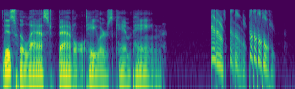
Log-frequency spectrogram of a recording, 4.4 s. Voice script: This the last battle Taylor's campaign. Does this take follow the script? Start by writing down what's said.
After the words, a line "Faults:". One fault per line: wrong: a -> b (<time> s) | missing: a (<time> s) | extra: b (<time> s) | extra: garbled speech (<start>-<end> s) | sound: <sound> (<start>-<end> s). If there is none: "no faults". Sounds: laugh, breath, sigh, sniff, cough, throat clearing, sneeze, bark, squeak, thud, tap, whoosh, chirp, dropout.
This the last battle Taylor's campaign.
Faults:
sound: chirp (3.2-4.1 s)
